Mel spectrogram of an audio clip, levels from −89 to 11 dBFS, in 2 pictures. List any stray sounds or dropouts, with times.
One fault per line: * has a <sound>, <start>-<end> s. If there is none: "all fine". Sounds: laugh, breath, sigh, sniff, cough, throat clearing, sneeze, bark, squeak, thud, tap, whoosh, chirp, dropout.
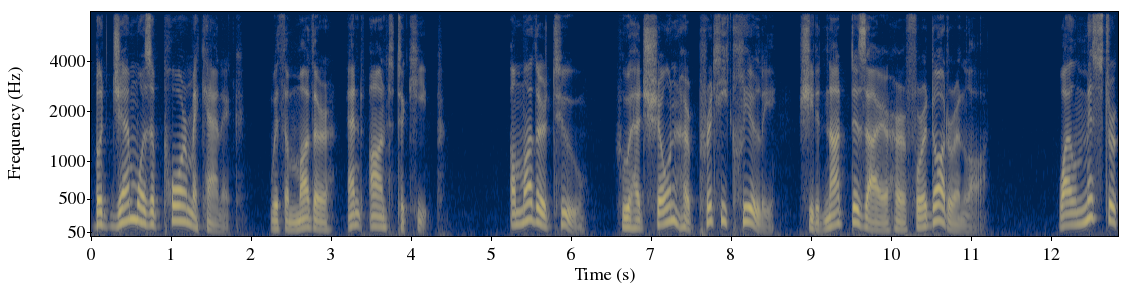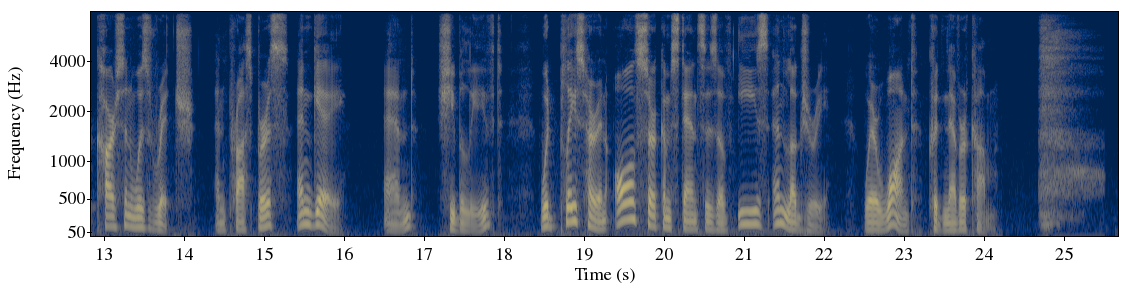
* has a sigh, 24.7-25.5 s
